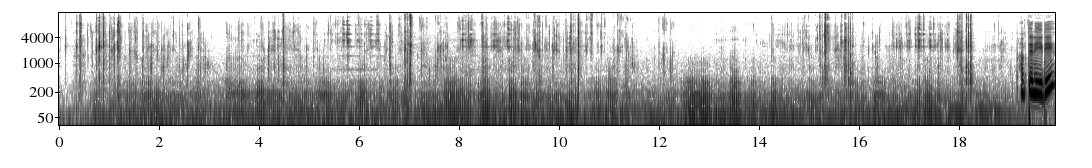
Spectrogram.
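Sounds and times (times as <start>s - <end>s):
cat crunching dry kibble: 0.0s - 19.2s
speech: 19.3s - 19.9s.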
